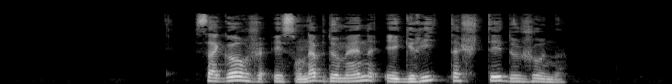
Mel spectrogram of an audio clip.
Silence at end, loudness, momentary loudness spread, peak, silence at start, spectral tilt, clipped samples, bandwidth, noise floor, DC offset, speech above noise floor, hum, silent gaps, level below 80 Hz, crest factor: 1.05 s; -17 LUFS; 8 LU; 0 dBFS; 1.95 s; -4.5 dB/octave; under 0.1%; 11.5 kHz; -71 dBFS; under 0.1%; 54 dB; none; none; -60 dBFS; 20 dB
